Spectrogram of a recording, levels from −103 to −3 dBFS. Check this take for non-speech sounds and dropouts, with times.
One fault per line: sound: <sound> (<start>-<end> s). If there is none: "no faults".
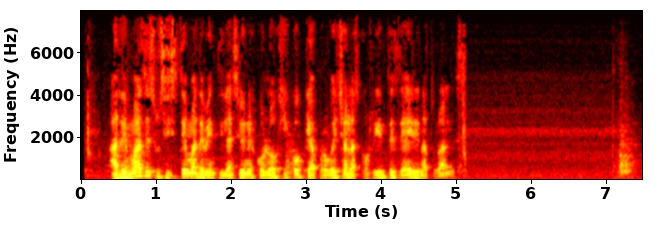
no faults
